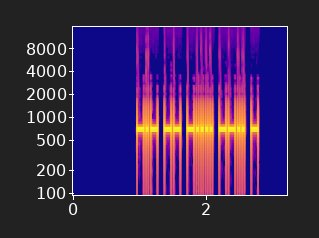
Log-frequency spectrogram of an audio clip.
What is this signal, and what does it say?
Morse code, heard as a keyed tone, about 34 wpm, 700 Hz. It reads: KM6ZT
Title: Call Signs - 35wpm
